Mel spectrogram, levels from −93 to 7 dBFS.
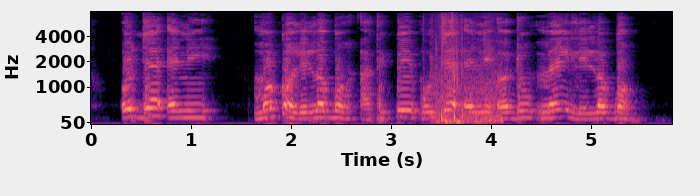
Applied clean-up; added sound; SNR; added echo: none; Walk, footsteps; 3 dB; reverberation time 0.3 s.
